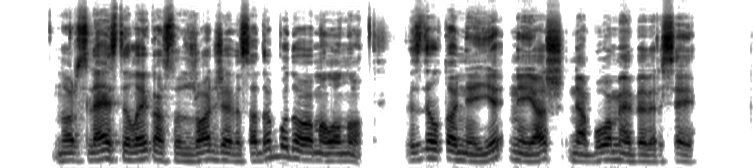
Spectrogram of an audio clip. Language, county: Lithuanian, Panevėžys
